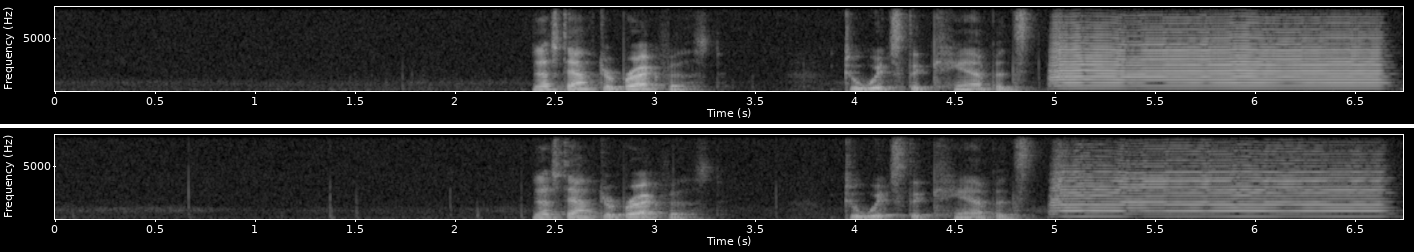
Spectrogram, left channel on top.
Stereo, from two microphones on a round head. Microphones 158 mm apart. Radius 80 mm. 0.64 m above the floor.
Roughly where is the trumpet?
Left.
